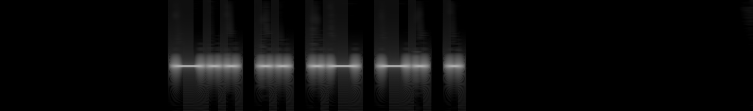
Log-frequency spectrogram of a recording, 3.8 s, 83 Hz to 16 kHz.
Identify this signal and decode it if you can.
Morse code, heard as a keyed tone, about 28 wpm, 700 Hz. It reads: DIANE
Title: USA Common Names - Max 5 Letters - 28wpm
